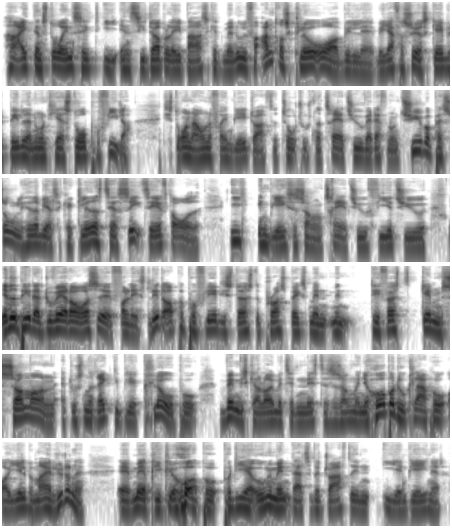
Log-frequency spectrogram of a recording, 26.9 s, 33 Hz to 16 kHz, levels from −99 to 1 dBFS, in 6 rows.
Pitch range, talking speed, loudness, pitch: 110-130 Hz, 285 wpm, -23 LUFS, 120 Hz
